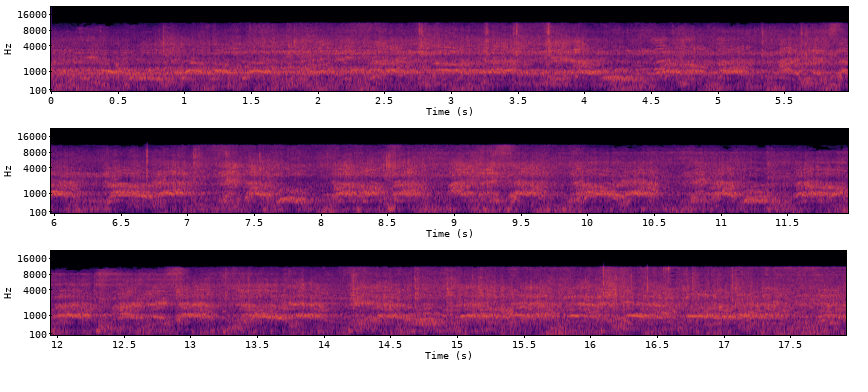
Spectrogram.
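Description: A large crowd of people chants and shouts loudly outdoors.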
